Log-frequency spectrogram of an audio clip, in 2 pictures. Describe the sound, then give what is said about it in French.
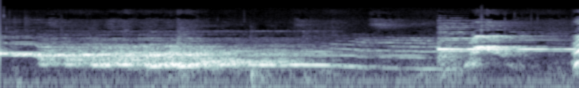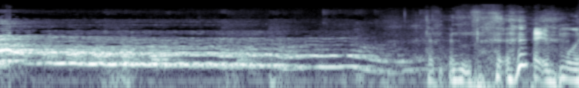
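A dog howls and yowls as if singing along to piano, sustained wavering tones that shift in pitch from phrase to phrase, ending in a noisier, more ragged burst. “Un chien qui joue du piano, est-ce que ça t'intéresserait d'entendre ça?”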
